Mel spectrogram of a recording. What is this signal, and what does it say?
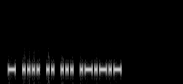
Morse code, heard as a keyed tone, about 52 wpm, 700 Hz. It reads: THIS.
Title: Sentences from Top 1000 Words - Review Part 6 - 50wpm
